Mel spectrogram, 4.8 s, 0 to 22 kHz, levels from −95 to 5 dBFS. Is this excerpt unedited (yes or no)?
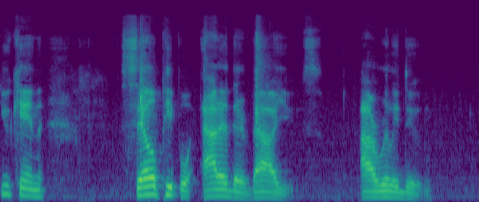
yes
